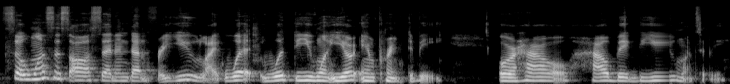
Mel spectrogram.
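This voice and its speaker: American female radio host. Lowish voice, casual conversational interviewing. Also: moderate pace.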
